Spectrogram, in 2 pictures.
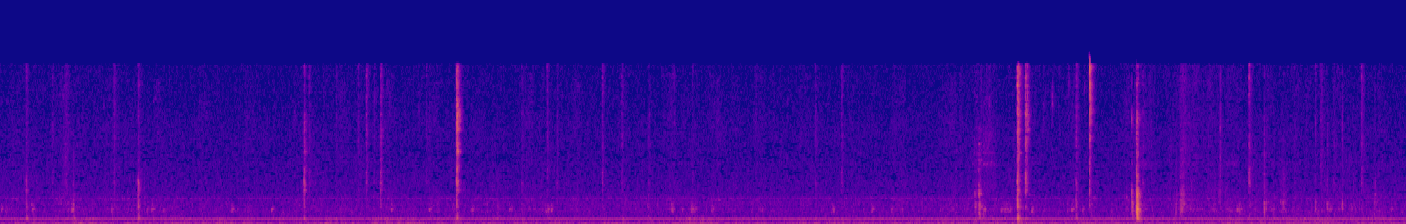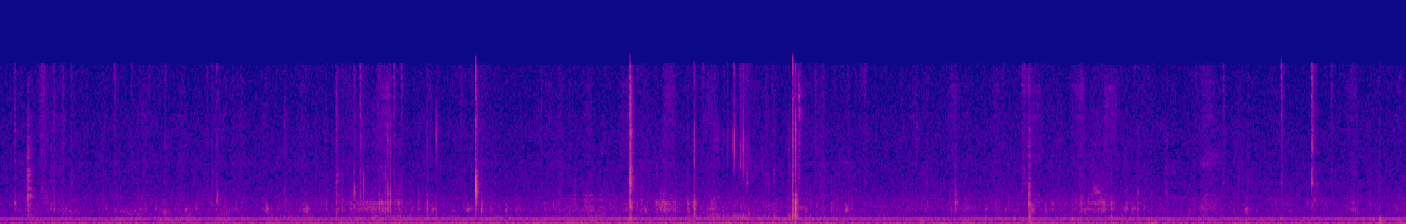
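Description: Small clicks and taps come from hands working on a plastic part.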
